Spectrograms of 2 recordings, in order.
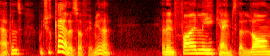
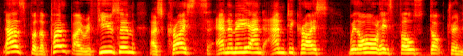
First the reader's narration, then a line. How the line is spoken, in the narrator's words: yelled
